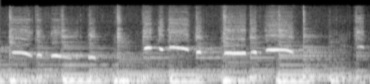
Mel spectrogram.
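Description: whistled melody

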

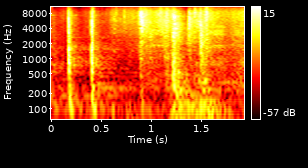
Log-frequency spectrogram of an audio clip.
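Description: knocking on a door

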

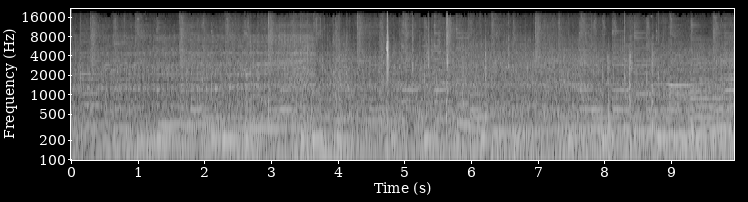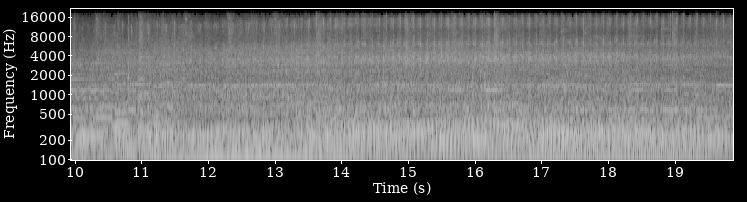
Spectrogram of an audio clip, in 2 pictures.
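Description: helicopter rotor and engine

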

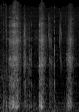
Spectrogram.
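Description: crunchy snack being chewed

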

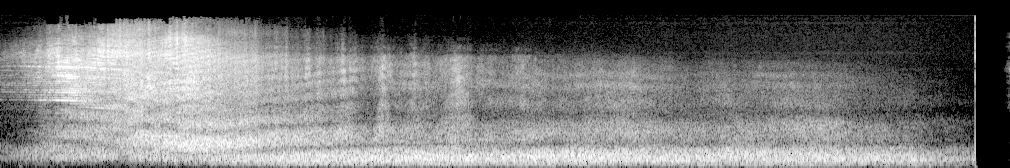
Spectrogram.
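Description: airplane engine taking off

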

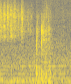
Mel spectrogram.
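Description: dice being rolled

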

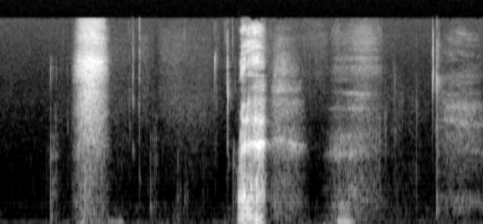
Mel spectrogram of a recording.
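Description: dog sneezing

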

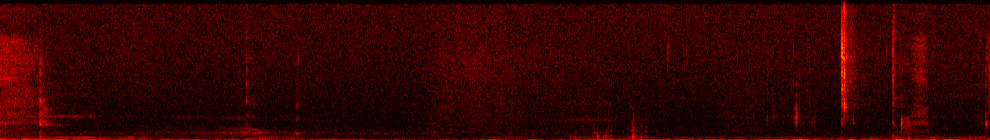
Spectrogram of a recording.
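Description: sipping beer

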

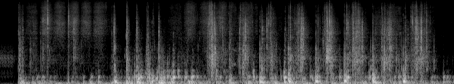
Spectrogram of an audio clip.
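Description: paper being handled

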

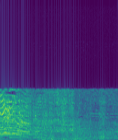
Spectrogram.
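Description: horse whinnying

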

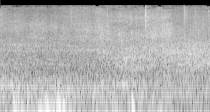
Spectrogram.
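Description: rain falling

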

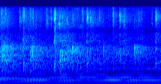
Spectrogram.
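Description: hand clapping

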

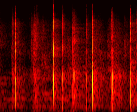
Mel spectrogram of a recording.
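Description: hand clapping

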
